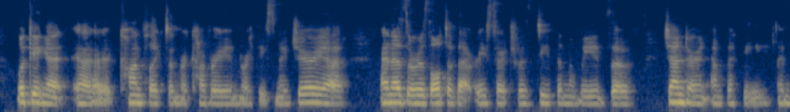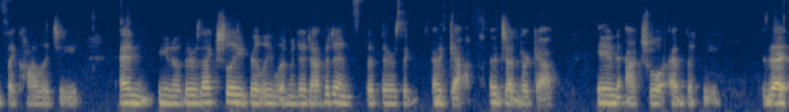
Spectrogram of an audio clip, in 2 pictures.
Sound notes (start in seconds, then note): none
